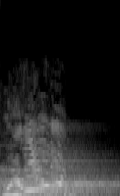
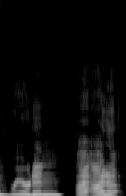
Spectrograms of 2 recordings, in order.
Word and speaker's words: Riordan: I think it might actually be Reardon. We always said Riordan in my house because that's how it's spelled, but I think phonetically it's actually pronounced differently.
